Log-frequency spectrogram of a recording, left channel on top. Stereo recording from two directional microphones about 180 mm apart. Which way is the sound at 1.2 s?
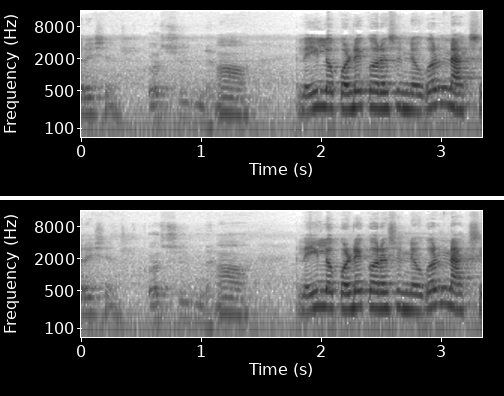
10° left (ahead or behind).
